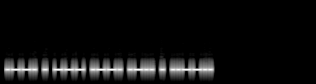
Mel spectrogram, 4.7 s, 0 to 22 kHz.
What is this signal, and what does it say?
Morse code, heard as a keyed tone, about 30 wpm, 700 Hz. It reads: PEOPLE?
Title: Sentences from Top 1000 Words - Review Part 5 - 30wpm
